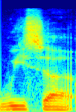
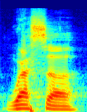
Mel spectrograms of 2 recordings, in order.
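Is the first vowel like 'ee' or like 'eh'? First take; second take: ee; eh. First: The first vowel sounds like 'ee'. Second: The first vowel sounds like 'eh'. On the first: This is the old habitual way of saying it. The speaker calls it wrong. "I always said WISA" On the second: This is the way it is meant to be said now. The speaker calls it right. "or as I'm told"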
